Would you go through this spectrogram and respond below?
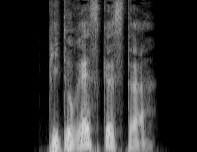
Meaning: inflection of pittoresk: 1. strong/mixed nominative masculine singular superlative degree 2. strong genitive/dative feminine singular superlative degree 3. strong genitive plural superlative degree
- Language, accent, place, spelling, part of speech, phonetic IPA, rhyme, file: German, Germany, Berlin, pittoreskester, adjective, [ˌpɪtoˈʁɛskəstɐ], -ɛskəstɐ, De-pittoreskester.ogg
